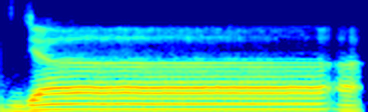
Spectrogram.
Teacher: Cara bacanya panjang bisa 4 sampai 5 harakat. Jadi hukumnya mad wajib muttasil.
